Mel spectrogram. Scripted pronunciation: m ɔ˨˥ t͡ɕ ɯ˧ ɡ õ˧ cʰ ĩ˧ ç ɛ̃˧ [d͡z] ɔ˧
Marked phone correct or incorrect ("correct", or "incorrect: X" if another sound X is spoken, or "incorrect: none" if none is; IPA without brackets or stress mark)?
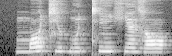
incorrect: z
